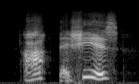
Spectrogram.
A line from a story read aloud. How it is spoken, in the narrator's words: exclaimed Madame Tuvache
